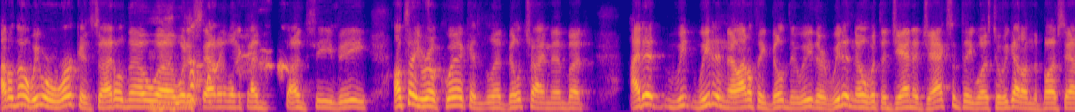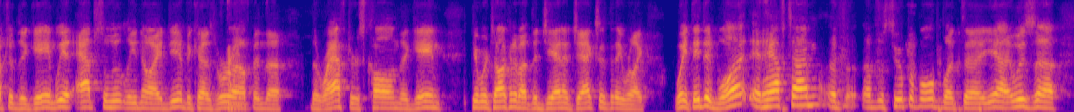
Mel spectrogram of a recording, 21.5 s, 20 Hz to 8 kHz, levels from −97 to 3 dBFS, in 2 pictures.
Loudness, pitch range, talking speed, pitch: -20 LUFS, 145-175 Hz, 285 wpm, 160 Hz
